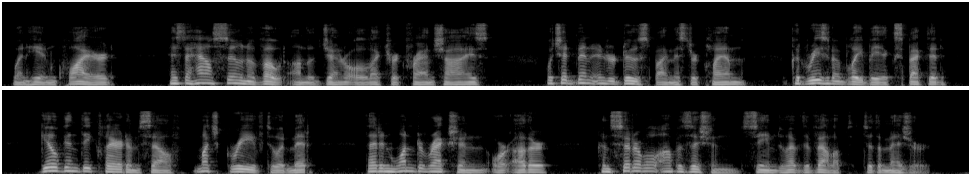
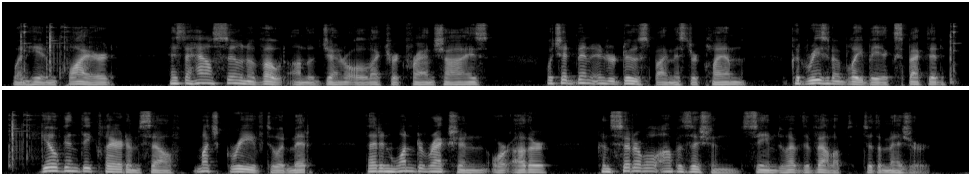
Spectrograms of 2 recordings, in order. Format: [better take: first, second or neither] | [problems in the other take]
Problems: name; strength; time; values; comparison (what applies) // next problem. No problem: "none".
first | background sound (Cutlery, silverware / Chink, clink); 15 dB below the speech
